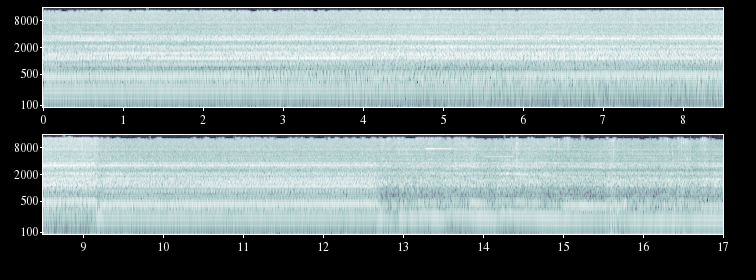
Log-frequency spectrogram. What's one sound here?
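A race car engine drones loudly at high revs, with its pitch dropping in steps as it shifts down.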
